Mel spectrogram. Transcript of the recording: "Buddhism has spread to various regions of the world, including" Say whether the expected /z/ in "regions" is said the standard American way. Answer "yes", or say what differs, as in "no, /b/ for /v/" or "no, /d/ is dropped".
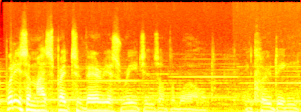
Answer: yes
